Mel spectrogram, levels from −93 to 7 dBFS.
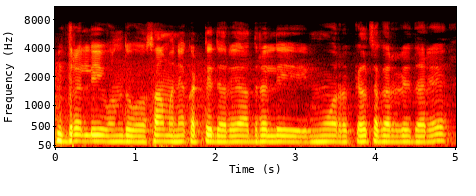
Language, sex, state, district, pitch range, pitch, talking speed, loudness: Kannada, male, Karnataka, Bangalore, 135-145 Hz, 140 Hz, 105 wpm, -19 LUFS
